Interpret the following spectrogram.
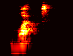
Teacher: except in this word what we don't pronounce the h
